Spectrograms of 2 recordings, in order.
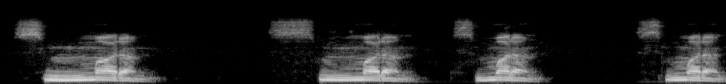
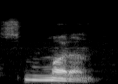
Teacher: And so we introduce the conjunct, the Sanyukt Akshar, and that's its purpose, to get rid of the vowels in between consonants so that we can have conjuncts, yes. Two consonants pronounced without a vowel in between.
